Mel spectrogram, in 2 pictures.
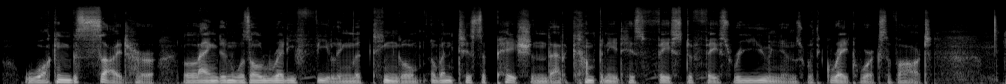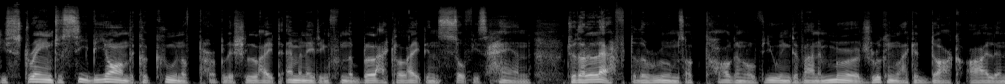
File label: Voice Demo sinister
